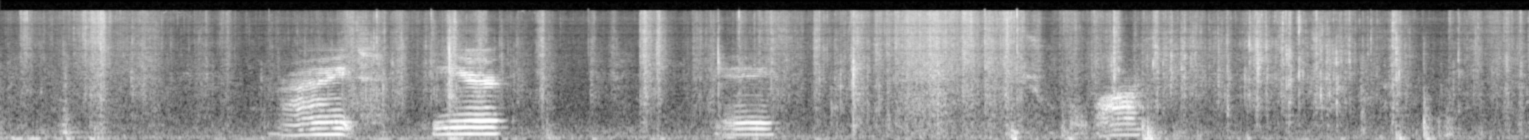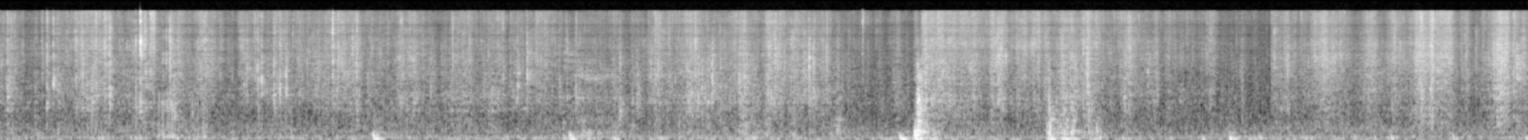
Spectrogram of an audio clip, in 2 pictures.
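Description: Faint crinkling and rustling of clear plastic wrap, handled and folded around a sushi roll, with scattered small clicks. A child's voice makes a few short sounds in the first twelve seconds.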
